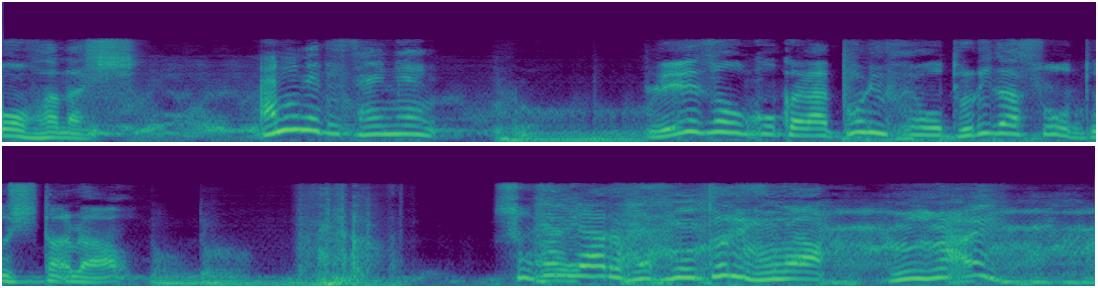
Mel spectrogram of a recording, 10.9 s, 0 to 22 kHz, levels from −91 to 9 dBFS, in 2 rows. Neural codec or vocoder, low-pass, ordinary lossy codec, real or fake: codec, 16 kHz, 1 kbps, FreqCodec, larger model; 7.2 kHz; none; fake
